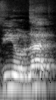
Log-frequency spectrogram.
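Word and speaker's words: Violett: the pronunciation so because violet comes from french they adopt that pronunciation of the v so normally in german the v is pronounced like a f when it's in the front of a word or in the front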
